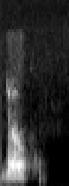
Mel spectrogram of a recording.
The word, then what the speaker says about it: Udoka: Udoka.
